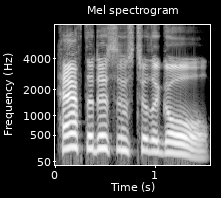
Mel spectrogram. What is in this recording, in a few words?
Sports Human Voice Male Young Man Football Referee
